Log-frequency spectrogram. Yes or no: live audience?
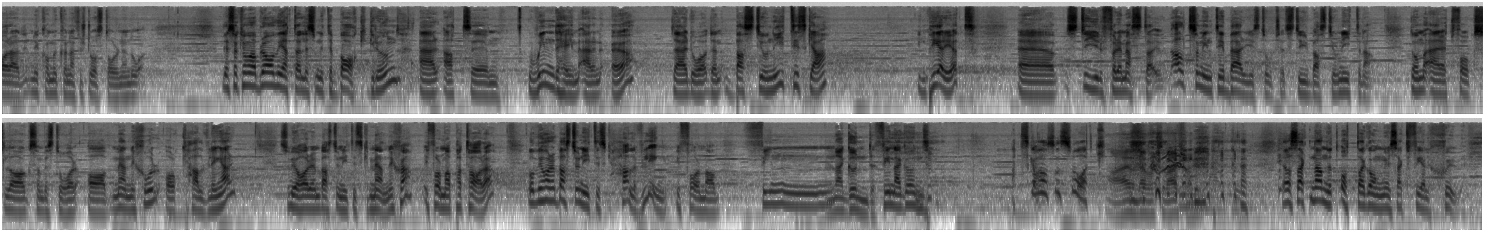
yes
